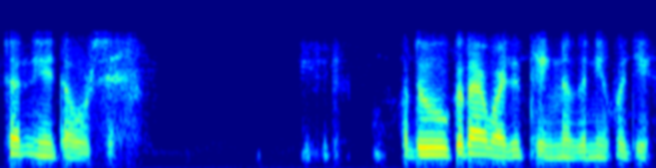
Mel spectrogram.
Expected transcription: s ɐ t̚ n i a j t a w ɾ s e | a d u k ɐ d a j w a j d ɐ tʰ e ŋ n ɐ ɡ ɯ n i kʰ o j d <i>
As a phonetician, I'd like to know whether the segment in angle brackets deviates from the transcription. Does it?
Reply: no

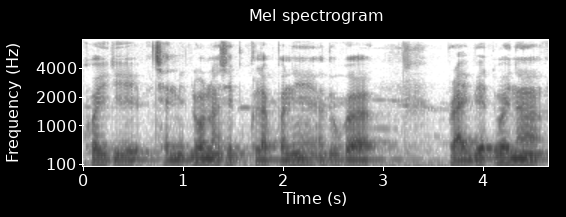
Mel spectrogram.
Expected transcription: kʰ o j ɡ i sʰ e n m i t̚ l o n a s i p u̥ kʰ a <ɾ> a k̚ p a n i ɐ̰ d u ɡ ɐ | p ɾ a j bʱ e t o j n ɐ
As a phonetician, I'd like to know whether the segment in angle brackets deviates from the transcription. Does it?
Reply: yes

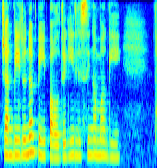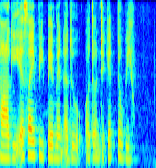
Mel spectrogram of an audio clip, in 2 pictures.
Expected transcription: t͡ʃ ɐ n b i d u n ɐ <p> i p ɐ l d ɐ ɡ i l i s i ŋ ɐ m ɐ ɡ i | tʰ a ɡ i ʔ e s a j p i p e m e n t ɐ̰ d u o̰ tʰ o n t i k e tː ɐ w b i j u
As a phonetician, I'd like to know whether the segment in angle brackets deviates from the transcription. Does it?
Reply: no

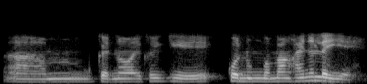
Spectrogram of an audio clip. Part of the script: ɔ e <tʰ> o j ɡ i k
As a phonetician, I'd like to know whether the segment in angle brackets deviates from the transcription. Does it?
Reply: yes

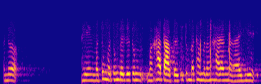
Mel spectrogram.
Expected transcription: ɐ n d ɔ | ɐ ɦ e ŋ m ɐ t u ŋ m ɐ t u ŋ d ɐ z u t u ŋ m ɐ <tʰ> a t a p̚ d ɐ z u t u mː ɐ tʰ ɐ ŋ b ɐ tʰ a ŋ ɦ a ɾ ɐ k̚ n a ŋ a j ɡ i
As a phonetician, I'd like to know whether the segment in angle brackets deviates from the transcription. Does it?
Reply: yes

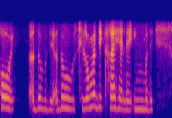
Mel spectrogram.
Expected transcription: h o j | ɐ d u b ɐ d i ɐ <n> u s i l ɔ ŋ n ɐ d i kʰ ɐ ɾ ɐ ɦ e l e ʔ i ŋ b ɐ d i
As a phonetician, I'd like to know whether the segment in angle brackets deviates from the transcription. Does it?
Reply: yes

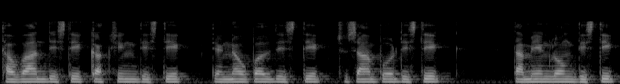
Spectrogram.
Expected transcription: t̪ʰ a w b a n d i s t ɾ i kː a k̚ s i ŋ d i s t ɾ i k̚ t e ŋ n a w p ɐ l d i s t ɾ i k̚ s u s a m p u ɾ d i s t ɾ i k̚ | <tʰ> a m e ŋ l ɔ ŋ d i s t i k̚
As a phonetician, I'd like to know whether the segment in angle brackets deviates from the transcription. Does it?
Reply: yes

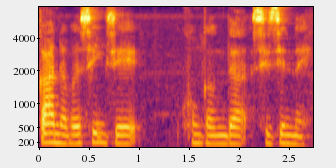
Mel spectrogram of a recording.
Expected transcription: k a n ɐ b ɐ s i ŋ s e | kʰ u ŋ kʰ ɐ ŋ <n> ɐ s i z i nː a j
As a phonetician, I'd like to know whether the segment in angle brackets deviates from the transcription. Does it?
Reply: yes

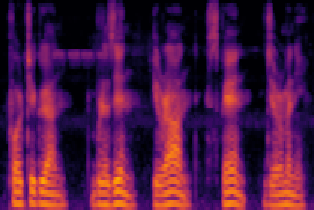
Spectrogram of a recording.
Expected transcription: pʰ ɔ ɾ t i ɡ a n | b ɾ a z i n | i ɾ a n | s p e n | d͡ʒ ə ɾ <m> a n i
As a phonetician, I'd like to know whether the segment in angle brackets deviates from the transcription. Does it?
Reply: no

